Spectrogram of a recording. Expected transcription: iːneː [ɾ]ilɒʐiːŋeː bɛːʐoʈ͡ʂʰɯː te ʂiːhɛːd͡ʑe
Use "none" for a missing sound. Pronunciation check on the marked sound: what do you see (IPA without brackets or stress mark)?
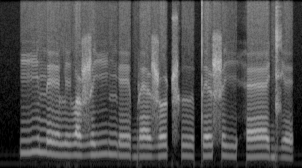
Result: l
